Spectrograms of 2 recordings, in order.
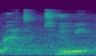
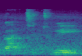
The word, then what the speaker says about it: ratatouille: It's called ratatouille or ratatouille, depending on what part of the world you come from and how you choose to pronounce it.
